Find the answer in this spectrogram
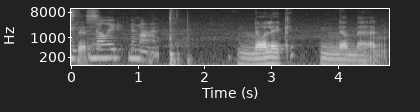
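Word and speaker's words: Nollaig na mBan: Nolig Naman. Nolig Naman. Okay, so the B is silent.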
